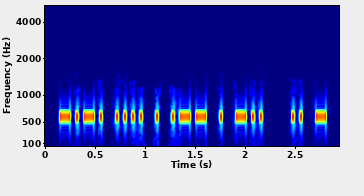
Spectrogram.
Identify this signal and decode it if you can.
Morse code, heard as a keyed tone, about 30 wpm, 600 Hz. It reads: CHEWED IT
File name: the old man and the sea / the old man and the sea 1 30wpm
